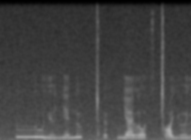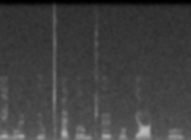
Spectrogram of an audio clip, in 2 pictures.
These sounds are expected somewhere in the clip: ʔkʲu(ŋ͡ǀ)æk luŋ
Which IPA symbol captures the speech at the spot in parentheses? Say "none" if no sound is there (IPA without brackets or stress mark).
ǀʰ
